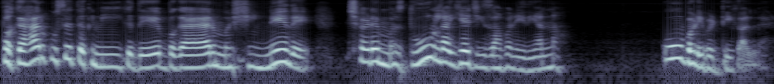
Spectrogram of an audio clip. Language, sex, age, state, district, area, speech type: Dogri, female, 30-45, Jammu and Kashmir, Jammu, urban, spontaneous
